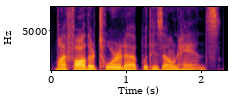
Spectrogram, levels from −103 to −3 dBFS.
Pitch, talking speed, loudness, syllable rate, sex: 190 Hz, 230 wpm, -18 LUFS, 4.6 syllables/s, female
